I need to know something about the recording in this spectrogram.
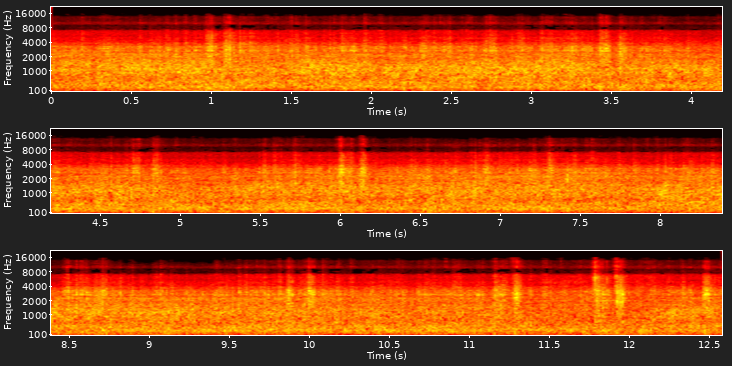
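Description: Wheels click over rail joints at regular intervals.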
